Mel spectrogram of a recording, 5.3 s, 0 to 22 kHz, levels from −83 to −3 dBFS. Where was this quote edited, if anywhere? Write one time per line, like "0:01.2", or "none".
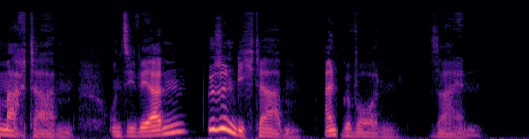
0:02.0
0:03.4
